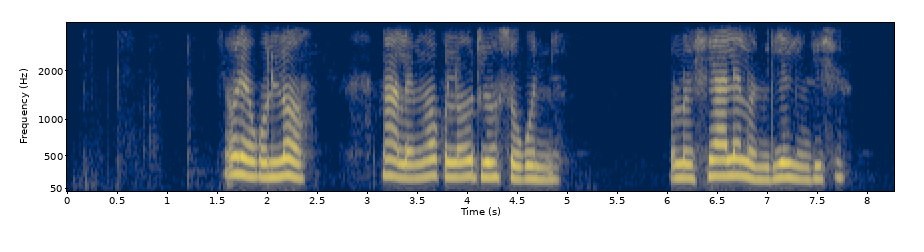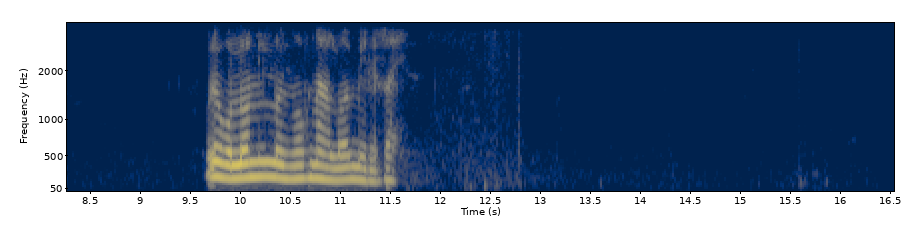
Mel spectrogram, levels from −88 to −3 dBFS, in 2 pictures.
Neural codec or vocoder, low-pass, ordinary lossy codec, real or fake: none; 3.6 kHz; Opus, 24 kbps; real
